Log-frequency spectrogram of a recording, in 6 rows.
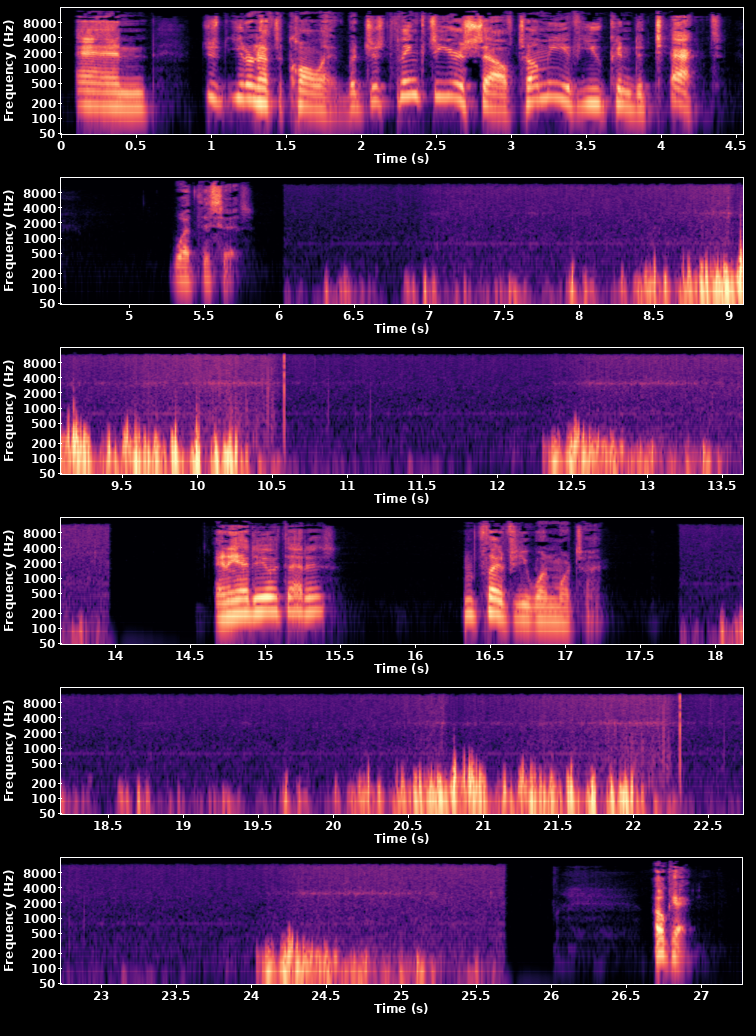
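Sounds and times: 
speech: 0.4s - 4.5s, 5.3s - 5.9s, 14.7s - 15.6s, 16.3s - 17.3s, 26.7s - 27.0s
dust devil whirlwind on Mars roaring: 6.3s - 10.6s, 12.3s - 13.4s, 18.0s - 22.3s, 24.0s - 25.2s.

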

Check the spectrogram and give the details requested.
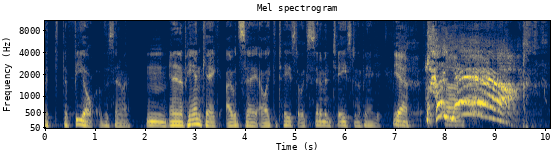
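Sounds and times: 
speech: 0.0s - 9.7s
person sneezing: 7.5s - 8.3s
loud drawn-out yell rising and falling in pitch: 7.6s - 9.6s.

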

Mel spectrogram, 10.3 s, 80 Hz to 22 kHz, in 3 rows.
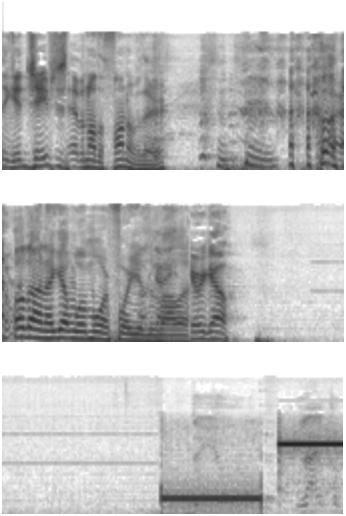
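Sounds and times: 
speech: 0.0s - 5.8s
laughter: 2.0s - 3.8s
electronic telephone keypad tones: 8.0s - 9.5s.

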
